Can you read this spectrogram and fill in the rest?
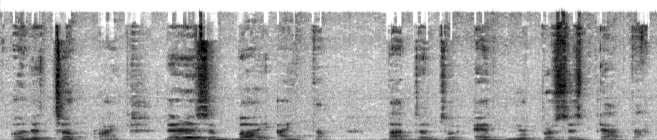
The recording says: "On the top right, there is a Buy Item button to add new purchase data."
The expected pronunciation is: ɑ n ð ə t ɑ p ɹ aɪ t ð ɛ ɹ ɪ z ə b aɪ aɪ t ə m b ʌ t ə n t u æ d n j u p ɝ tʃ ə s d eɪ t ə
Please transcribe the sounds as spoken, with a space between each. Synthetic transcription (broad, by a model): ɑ n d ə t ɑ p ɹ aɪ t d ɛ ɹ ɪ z ə b aɪ aɪ t ə m b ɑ t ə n t u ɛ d n j u p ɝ s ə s d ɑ t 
